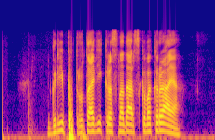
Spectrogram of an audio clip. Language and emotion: Russian, positive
